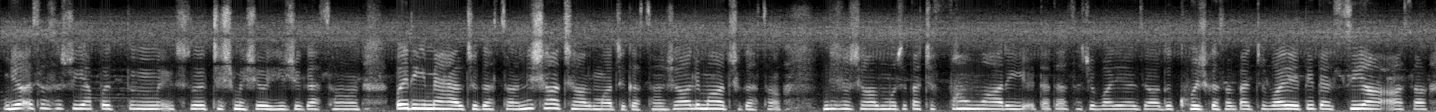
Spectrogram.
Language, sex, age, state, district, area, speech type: Kashmiri, female, 45-60, Jammu and Kashmir, Srinagar, urban, spontaneous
